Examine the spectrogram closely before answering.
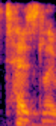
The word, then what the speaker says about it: Tesla: cuz they didn't know it is Tesla with a zed um it's not spelled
